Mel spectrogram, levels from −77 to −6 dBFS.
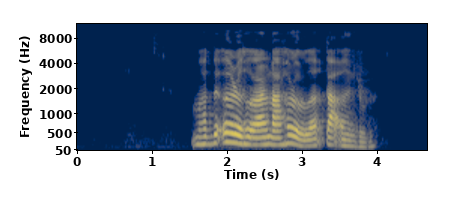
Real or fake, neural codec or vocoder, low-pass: fake; autoencoder, 22.05 kHz, a latent of 192 numbers a frame, VITS, trained on one speaker; 9.9 kHz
